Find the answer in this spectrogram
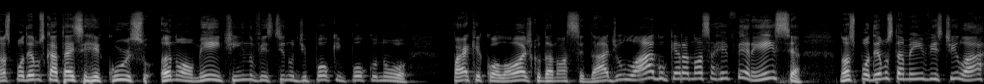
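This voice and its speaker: A man's high-pitched voice with lively intonation, on a very clean recording with a silent background. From Araras, São Paulo state, Brazil. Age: 30s. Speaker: city council president. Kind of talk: interview.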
